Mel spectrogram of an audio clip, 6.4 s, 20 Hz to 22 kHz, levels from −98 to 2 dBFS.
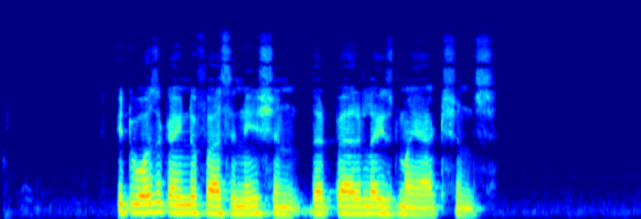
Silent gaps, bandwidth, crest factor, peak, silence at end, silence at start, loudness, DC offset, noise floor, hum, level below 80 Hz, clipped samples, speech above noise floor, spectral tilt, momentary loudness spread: none; 11 kHz; 18 dB; -16 dBFS; 1.6 s; 1.2 s; -32 LUFS; under 0.1%; -81 dBFS; none; -74 dBFS; under 0.1%; 50 dB; -8.5 dB/octave; 11 LU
